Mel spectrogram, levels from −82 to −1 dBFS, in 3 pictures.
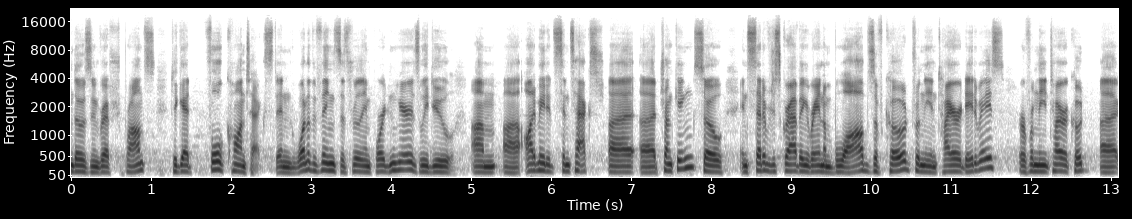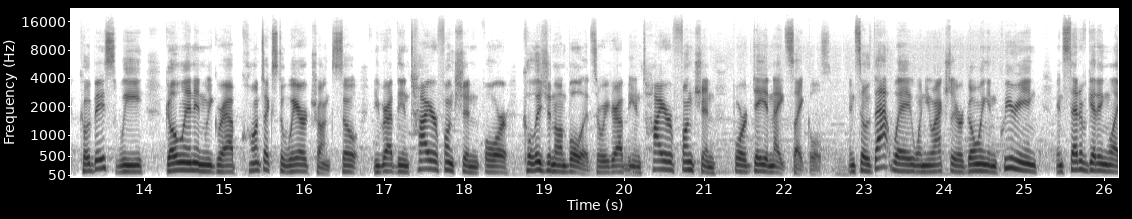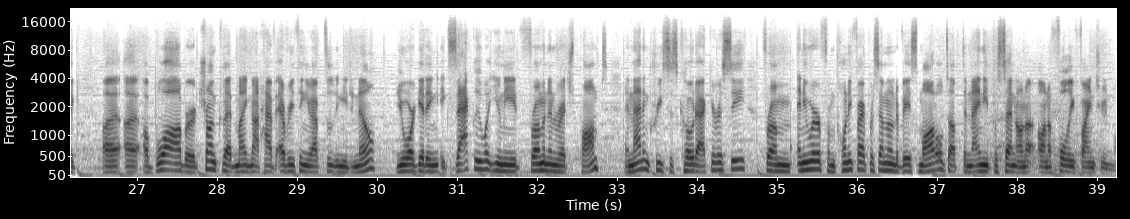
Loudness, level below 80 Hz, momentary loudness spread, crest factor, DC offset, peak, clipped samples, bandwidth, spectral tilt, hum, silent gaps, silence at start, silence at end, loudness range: -20 LUFS; -50 dBFS; 6 LU; 18 dB; under 0.1%; -2 dBFS; under 0.1%; 17.5 kHz; -5.5 dB/octave; none; none; 0 s; 0 s; 2 LU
